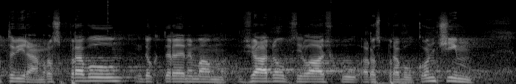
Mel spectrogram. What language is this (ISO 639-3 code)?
ces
